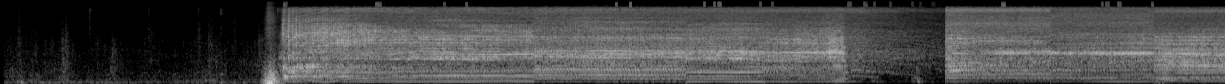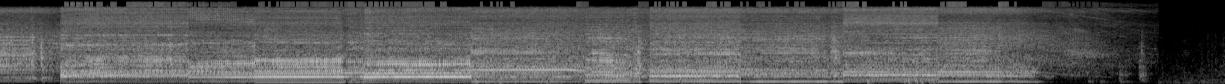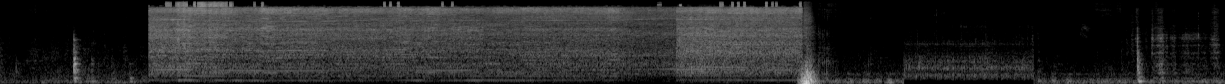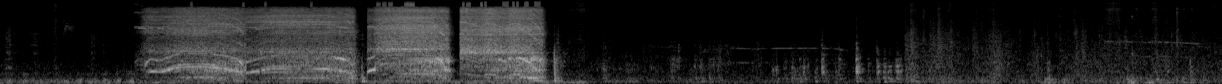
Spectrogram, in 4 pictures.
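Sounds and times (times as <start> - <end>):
power tools cutting and sawing: 2.7 - 23.8, 26.0 - 32.7, 38.1 - 42.3.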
